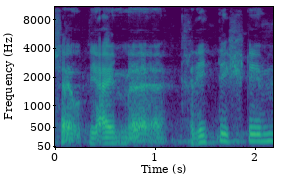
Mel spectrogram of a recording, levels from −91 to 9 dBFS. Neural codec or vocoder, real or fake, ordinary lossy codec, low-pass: vocoder, 22.05 kHz, 80 mel bands, HiFi-GAN; fake; none; none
